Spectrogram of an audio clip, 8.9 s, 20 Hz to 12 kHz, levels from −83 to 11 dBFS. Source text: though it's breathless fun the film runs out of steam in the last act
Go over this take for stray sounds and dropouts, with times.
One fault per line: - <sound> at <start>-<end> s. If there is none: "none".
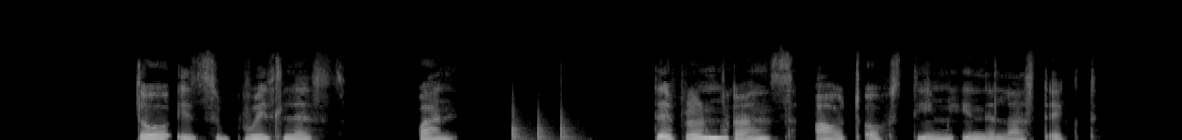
- thud at 3.8-4.5 s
